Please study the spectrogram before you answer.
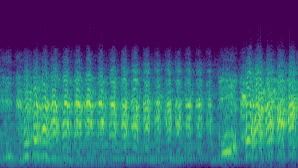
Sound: laughing

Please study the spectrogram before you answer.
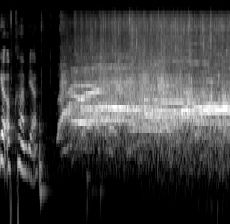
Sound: loud applause and cheers

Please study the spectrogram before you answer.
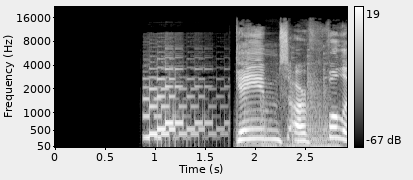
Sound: electronic video game bleep

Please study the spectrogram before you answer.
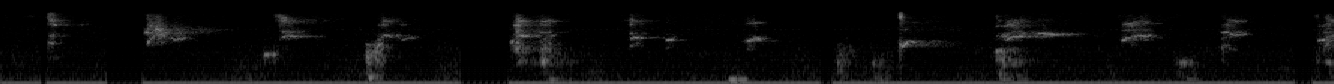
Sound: bird chirping

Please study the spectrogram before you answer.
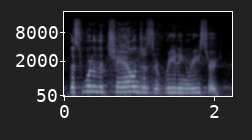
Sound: none

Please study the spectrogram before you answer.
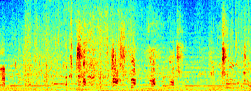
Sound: laughing; water splashing

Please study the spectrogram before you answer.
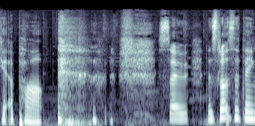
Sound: chuckles lightly

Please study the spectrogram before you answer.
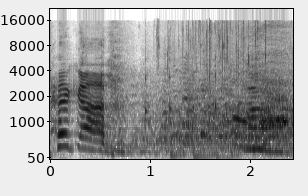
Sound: pouring; audience laughter

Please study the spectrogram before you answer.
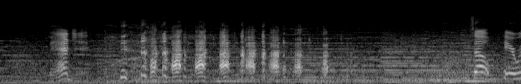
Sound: both laughing

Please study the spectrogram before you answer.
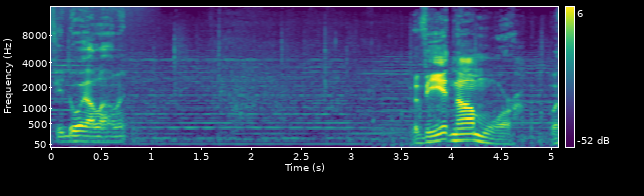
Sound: water sloshing

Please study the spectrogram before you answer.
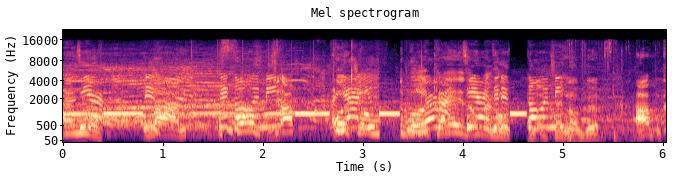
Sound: beep; beep

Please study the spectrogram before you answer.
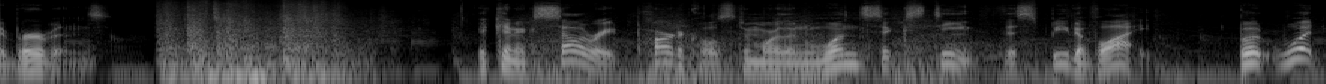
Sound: Suburbans crash

